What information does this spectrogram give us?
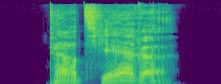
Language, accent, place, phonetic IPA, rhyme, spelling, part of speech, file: German, Germany, Berlin, [ˌtɛʁˈt͡si̯ɛːʁə], -ɛːʁə, tertiäre, adjective, De-tertiäre.ogg
- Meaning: inflection of tertiär: 1. strong/mixed nominative/accusative feminine singular 2. strong nominative/accusative plural 3. weak nominative all-gender singular 4. weak accusative feminine/neuter singular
